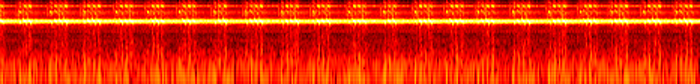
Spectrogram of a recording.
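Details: Indoor cricket at night giving a sharp, high ringing chirp repeated in quick pulses, loud and close, with soft low clicks in the background.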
